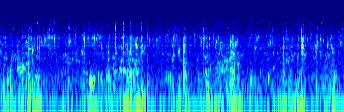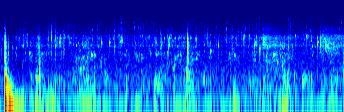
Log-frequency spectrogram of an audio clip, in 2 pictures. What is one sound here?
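Water trickles and laps against a kayak hull.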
